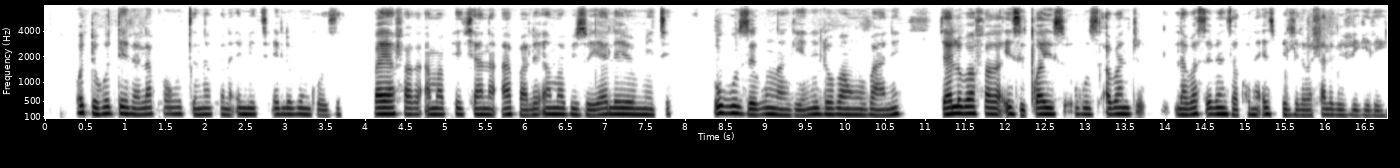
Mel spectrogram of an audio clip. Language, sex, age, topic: North Ndebele, female, 25-35, health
